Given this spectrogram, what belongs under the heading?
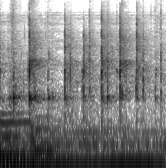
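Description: A chopstick taps rapidly against a cup while stirring powdered drink mix with a little water, a close series of sharp, quick clicks over a low background hum.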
